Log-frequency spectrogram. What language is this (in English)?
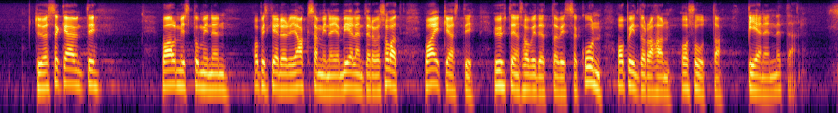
Finnish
